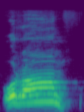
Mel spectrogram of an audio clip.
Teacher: प्लुत स्वर, कि जिन स्वरों को बोलने में अत्यधिक समय लगता है, जैसे कि हम किसी को चिल्ला करके कहें ओ राम, ऐसे करके, यानी कि हमने क्या करा, राम का आ बहुत लंबा खींच दिया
